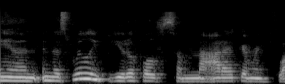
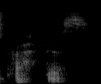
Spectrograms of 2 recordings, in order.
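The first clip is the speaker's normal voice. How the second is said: whisper; 22 dB quieter than usual. Acted. Meditation, word breathed out.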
